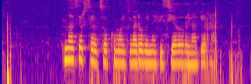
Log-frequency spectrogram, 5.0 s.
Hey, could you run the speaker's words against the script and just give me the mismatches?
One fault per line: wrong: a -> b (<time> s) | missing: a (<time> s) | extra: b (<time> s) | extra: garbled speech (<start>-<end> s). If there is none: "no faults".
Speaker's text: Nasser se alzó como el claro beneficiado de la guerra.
no faults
